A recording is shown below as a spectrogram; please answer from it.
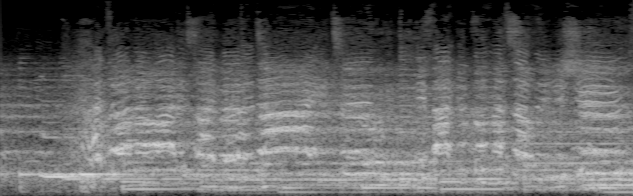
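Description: Live concert music heard from the arena floor: acoustic guitar and band with many voices singing together, the crowd singing along, and low bass notes coming in about a second in.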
